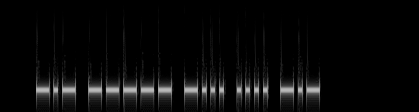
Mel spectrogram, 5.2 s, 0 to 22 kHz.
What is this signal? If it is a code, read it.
Morse code, heard as a keyed tone, about 22 wpm, 700 Hz. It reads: K0BHK
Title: USA Call Signs - 5 Characters - Repeated 3x - 22wpm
